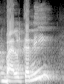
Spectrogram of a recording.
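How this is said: The pitch rises on the word.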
